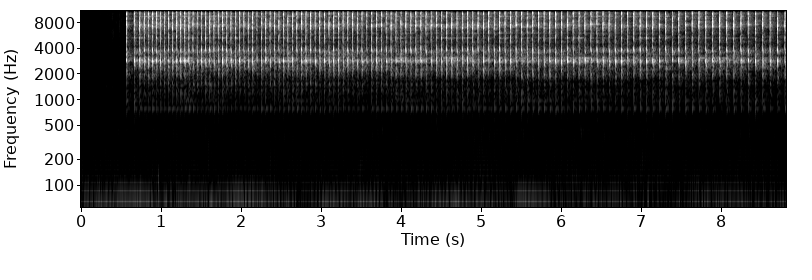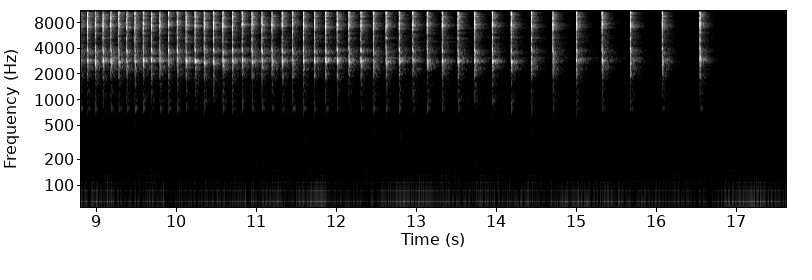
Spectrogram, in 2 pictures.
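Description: DT Swiss 370 rear hub's three-pawl freewheel clicking as the spinning wheel coasts down: a fast buzz of clicks starting about half a second in that slows steadily into separate clicks and stops near the end.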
